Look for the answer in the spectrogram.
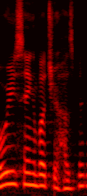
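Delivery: calm, soft and quick delivery.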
